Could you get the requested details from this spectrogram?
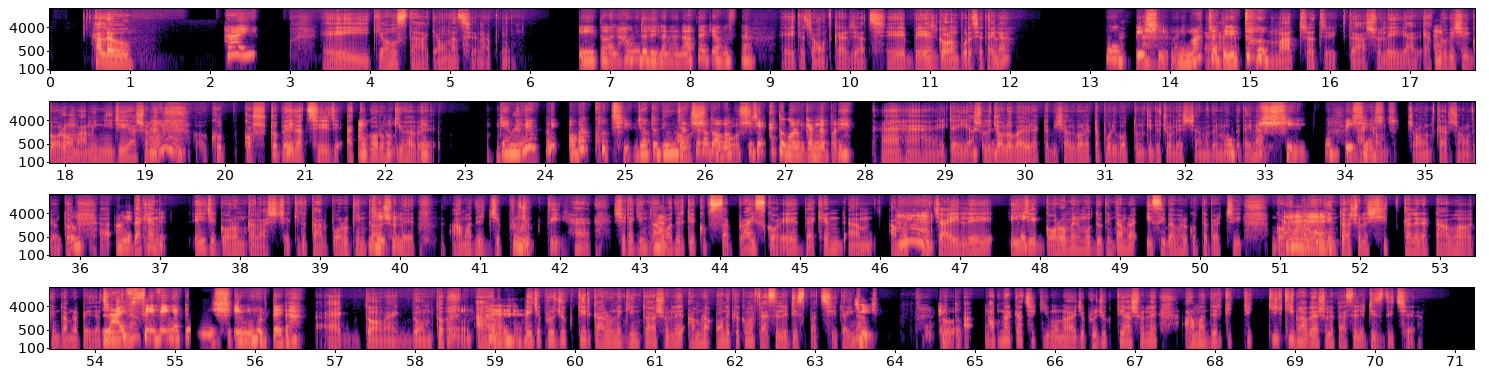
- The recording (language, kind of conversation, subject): Bengali, unstructured, আপনার মনে হয় প্রযুক্তি কি আমাদের জীবনকে সহজ করেছে?
- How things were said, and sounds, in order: static; in Arabic: "আলহামদুলিল্লাহ"; distorted speech; chuckle; scoff; chuckle; scoff; tapping; in English: "আনএক্সপেক্টেড"; in English: "লাইফ সেভিং"; scoff; unintelligible speech; in English: "ফ্যাসিলিটিস"; in English: "ফ্যাসিলিটিস"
